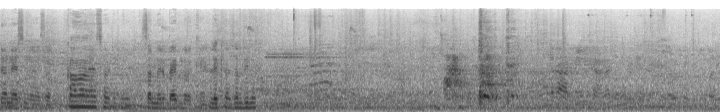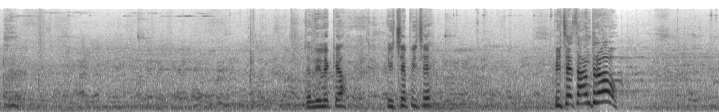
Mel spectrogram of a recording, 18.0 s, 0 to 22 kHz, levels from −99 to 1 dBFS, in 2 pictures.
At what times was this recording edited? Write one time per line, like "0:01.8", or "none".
none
